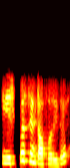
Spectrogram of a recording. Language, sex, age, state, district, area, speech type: Kannada, female, 18-30, Karnataka, Tumkur, urban, conversation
